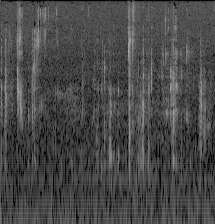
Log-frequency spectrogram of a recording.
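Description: Close-miked chewing of a soft boiled dumpling: quiet wet mouth clicks and smacks, scattered and irregular, with one sharper click about two and a half seconds in.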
